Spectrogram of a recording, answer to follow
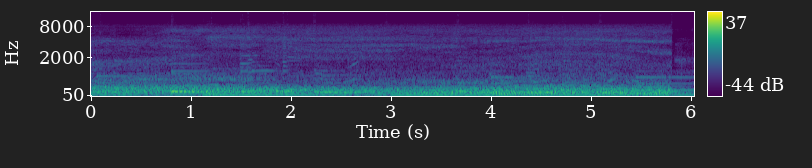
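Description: Hot air balloon's propane burner firing overhead, a steady rushing noise, with faint music underneath; it stops abruptly near the end.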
